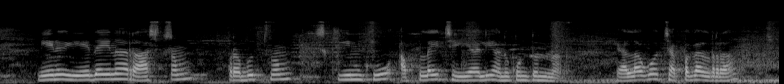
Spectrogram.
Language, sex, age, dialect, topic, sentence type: Telugu, male, 25-30, Utterandhra, banking, question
